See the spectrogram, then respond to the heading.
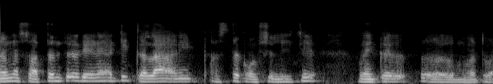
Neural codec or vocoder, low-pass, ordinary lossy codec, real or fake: codec, 16 kHz, 2 kbps, FreqCodec, smaller model; 7.2 kHz; AAC, 48 kbps; fake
